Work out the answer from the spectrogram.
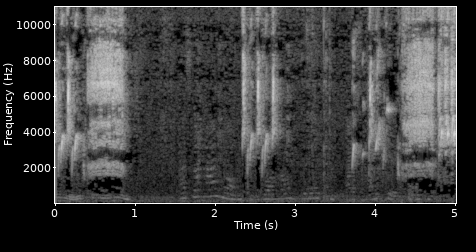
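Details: European goldfinch song meant for training birds to sing: loud buzzy, harsh twitter bursts at the start and end, separated by quieter stretches of scattered chirps over a steady background noise.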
